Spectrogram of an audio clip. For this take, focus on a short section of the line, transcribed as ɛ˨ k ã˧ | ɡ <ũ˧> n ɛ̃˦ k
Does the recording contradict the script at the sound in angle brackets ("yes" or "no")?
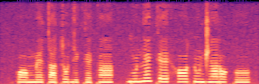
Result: no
